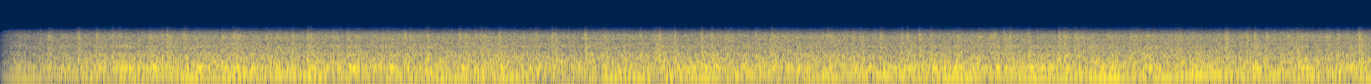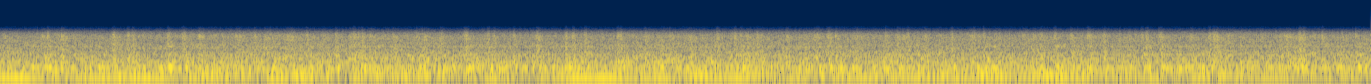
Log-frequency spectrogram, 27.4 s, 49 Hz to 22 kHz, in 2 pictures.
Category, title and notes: Soundscapes > Urban
IDM Atmosphare1
Synthed with PhasePlant Granular
Ambient, Atomsphare, IDM, Industry, Noise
